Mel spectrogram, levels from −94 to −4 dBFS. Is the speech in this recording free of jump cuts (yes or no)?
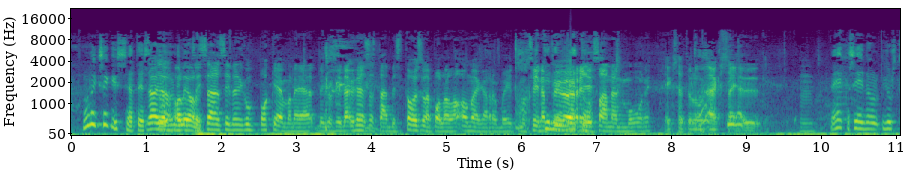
yes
